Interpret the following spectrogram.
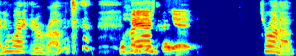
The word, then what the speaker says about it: Toronto: want to interrupt well toronto you don't say the second t toronto yeah how do you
